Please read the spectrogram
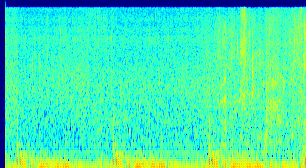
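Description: River water and wind: a deep, noisy wash of moving water that swells about every two seconds.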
